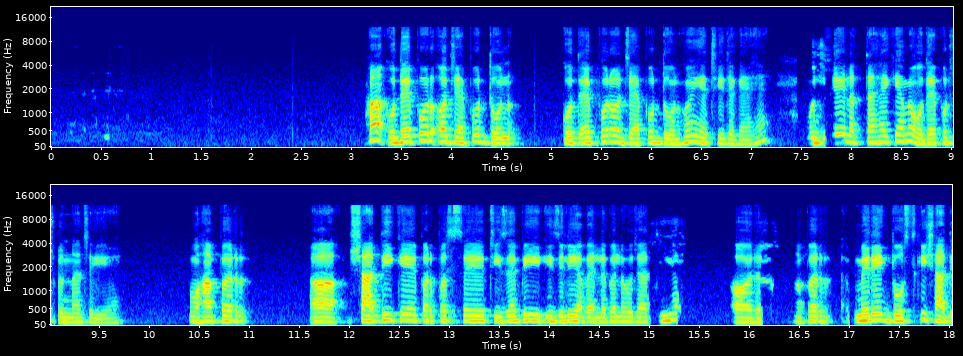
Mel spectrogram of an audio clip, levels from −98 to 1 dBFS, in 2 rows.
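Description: From 0.19 to 0.61 s a faint second voice, about 20 dB under the speech, comes through, likely the other side's voice leaking through from a loudspeaker the echo canceller missed. On a spectrogram it shows as a weak, separate harmonic pattern.

Between 7.53 and 7.86 s the speech drops by roughly 30 dB, likely speech suppressed in double talk. A brief scrap of what is likely leaked voice, around 25 dB down, appears at 7.72–7.78 s. The waveform shows sudden notches in the envelope.

The same suppression, likely from double talk again, returns at 15.03–15.49 s (around 25 dB), at 15.8–15.86 s (shallower, around 15 dB), and at 16.12–16.52 s (deepest, near 40 dB). Each appears as a gap or a dulled high band on the spectrogram.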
